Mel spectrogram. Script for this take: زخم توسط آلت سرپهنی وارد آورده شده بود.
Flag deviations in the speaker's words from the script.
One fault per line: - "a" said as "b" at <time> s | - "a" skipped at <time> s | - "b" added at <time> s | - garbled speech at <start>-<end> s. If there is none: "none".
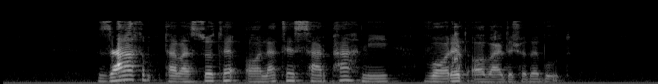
none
